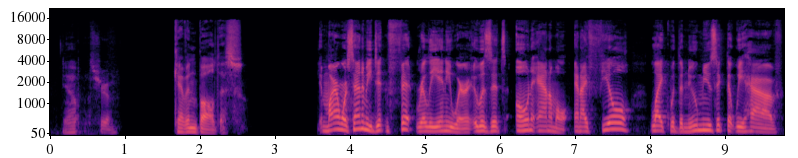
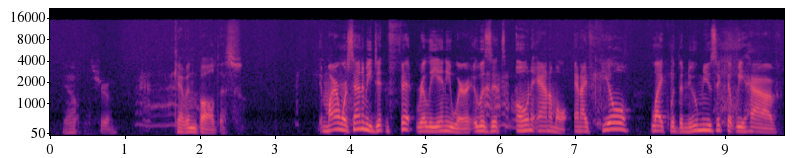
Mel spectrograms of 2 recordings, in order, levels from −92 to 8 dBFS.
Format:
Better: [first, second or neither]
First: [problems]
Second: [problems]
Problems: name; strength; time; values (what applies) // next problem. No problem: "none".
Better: first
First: none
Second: hiss; noticeable; throughout; 15 dB below the speech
